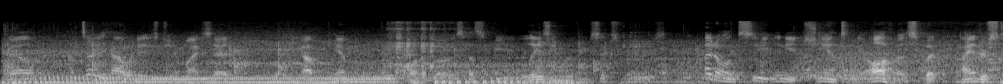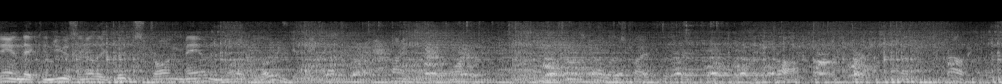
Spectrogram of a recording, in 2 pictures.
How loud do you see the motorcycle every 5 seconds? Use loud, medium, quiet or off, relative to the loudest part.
loud, medium, loud, loud.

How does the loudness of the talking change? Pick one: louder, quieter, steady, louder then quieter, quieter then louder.
louder then quieter.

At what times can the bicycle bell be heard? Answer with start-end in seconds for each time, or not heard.
not heard.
